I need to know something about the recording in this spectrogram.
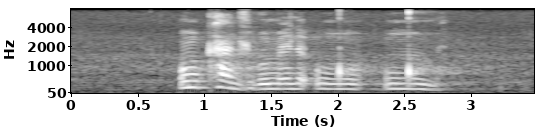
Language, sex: Zulu, female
